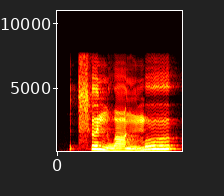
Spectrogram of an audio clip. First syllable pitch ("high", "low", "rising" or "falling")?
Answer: falling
